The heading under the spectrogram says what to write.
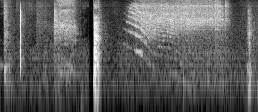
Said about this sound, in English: My cat's scratching at the door.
